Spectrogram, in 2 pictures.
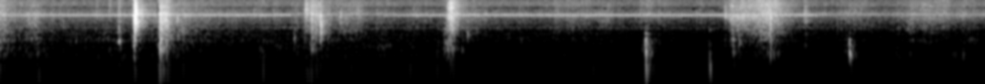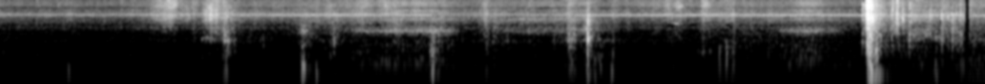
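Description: Faint, scattered snaps and crackles of twigs and dry vegetation as someone moves on foot through thick undergrowth, with one sharper crack near the end. A thin, steady high tone runs underneath.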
